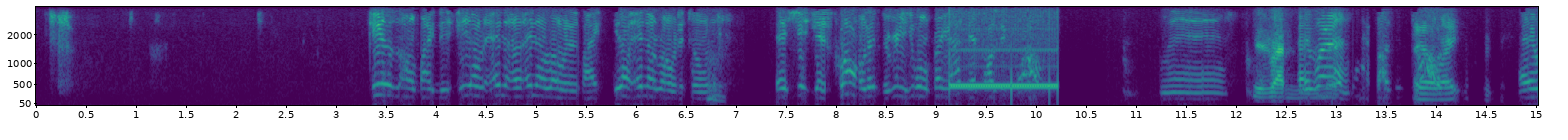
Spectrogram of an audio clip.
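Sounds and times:
speech: 3.4 - 10.2, 11.2 - 15.0
tinny voice over a phone line: 9.1 - 10.2.

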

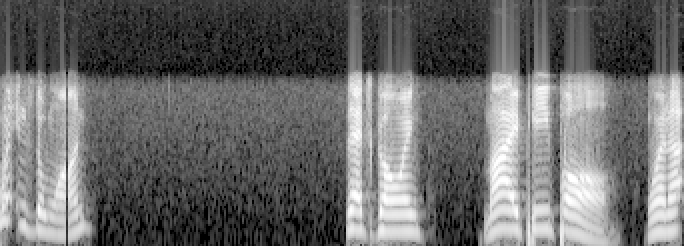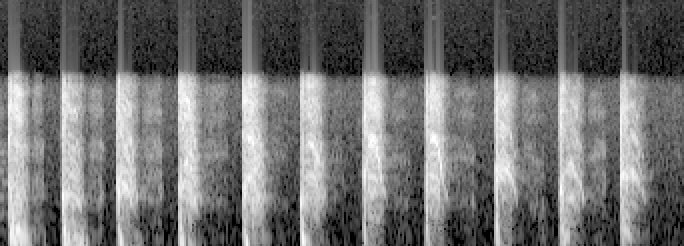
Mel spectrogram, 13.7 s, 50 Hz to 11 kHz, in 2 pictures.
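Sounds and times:
speech: 0.2 - 1.0, 3.4 - 7.6
coughing fit with harsh broadband coughs: 6.9 - 13.4.

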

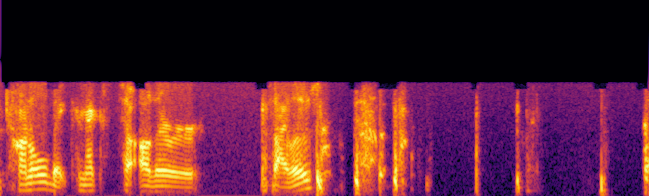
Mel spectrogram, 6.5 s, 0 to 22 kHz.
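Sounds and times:
speech: 0.2 - 3.8
person coughing: 3.2 - 4.2.

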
